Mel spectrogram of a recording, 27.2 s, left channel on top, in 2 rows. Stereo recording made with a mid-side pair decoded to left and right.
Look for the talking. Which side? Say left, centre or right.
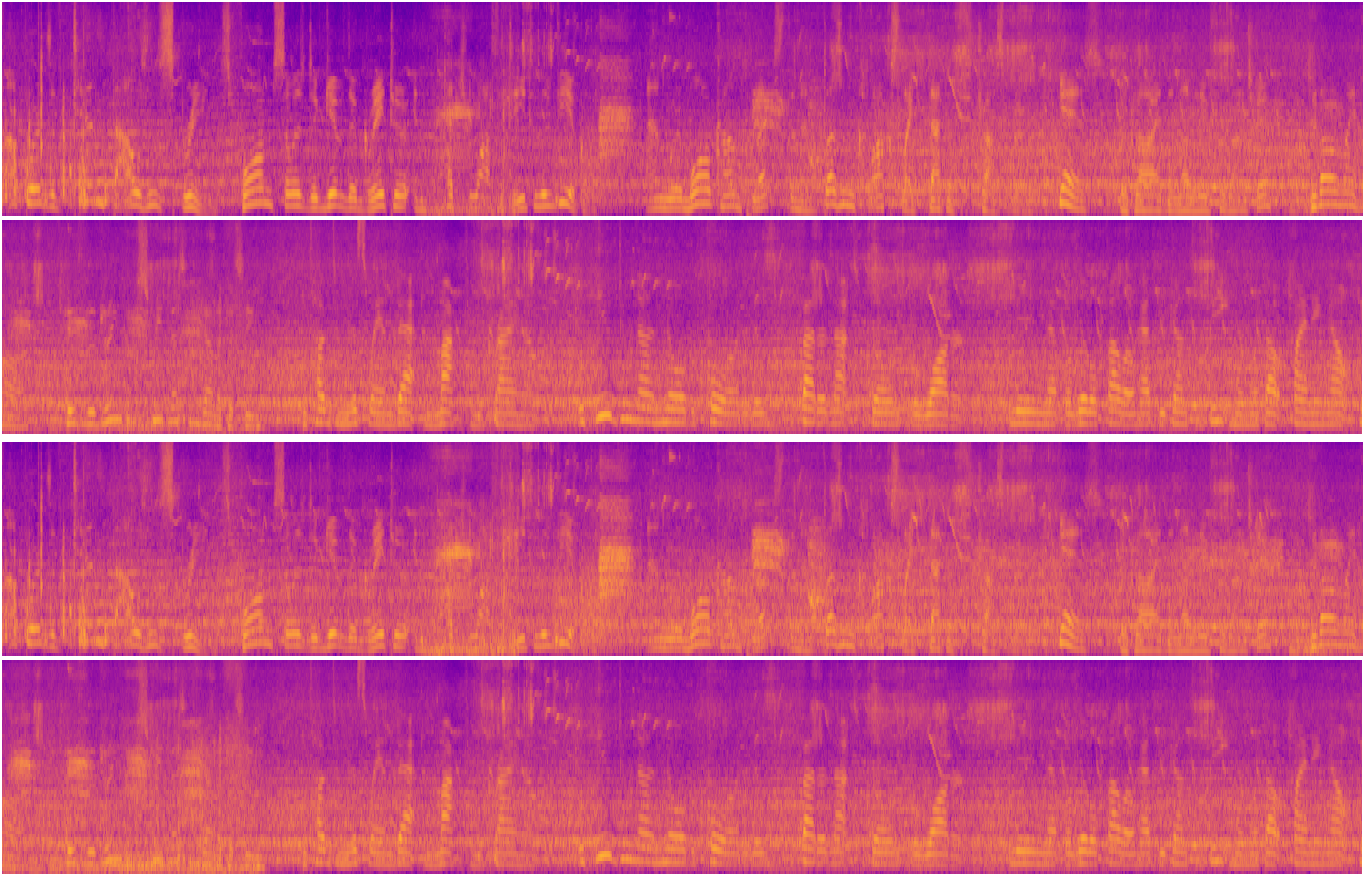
left.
